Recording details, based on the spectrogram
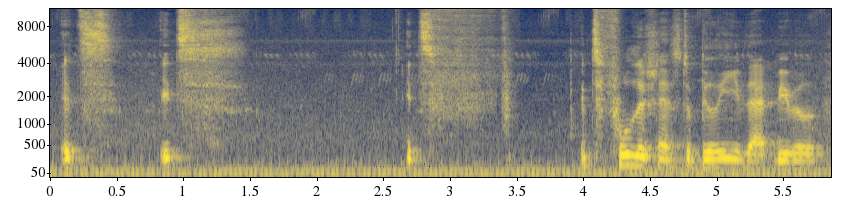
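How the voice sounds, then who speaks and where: In a solo philosophical talk, a man with a medium-pitched, fairly bright voice thinks out loud, halting, repeating phrases and asking himself questions. The audio is poor, with faint crickets and insects in the background.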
